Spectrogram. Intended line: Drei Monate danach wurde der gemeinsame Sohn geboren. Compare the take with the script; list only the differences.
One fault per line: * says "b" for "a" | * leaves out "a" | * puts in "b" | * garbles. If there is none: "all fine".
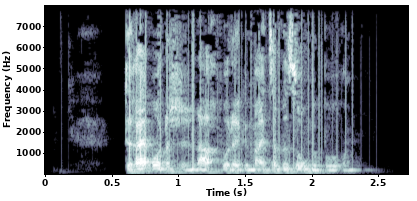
all fine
